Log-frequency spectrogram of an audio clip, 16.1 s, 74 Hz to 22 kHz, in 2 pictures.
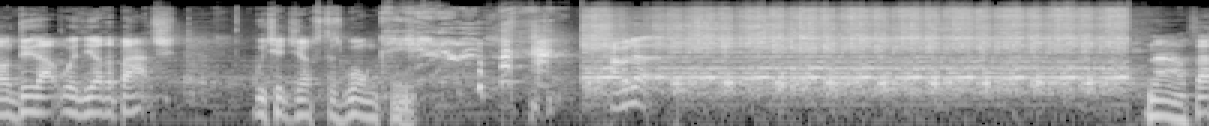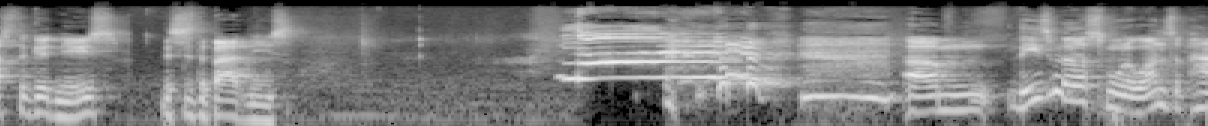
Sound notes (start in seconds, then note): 2.6 laughs; 3.9 ice cream machine whirring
